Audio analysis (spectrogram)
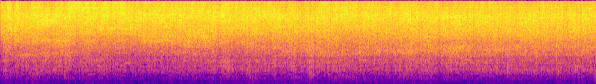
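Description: Steak seasoned with sugar and cornstarch pan-searing Cantonese style, a loud, steady, dense sizzle and hiss that runs unbroken and close throughout, with no voices.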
